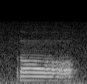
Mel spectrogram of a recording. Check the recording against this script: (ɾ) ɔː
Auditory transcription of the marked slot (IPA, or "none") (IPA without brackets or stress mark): ɾ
